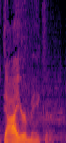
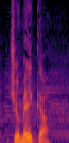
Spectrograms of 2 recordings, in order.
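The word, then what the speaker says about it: D'yer Mak'er: Quote, I remember many DJs saying Dire Maker. The whole band used to get a tremendous laugh out of hearing American DJs trying to pronounce something which is a play on words. It's Jamaica. Did you make her? That's what it means.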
